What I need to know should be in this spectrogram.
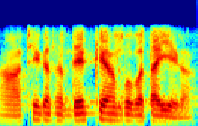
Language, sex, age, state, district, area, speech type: Hindi, male, 18-30, Bihar, Samastipur, rural, conversation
